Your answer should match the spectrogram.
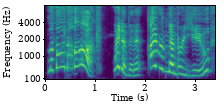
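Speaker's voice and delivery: loud, high-pitched exclamation of discovery; excited recognition. Acted. Zevran suddenly remembering Fenris, loud and excited.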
